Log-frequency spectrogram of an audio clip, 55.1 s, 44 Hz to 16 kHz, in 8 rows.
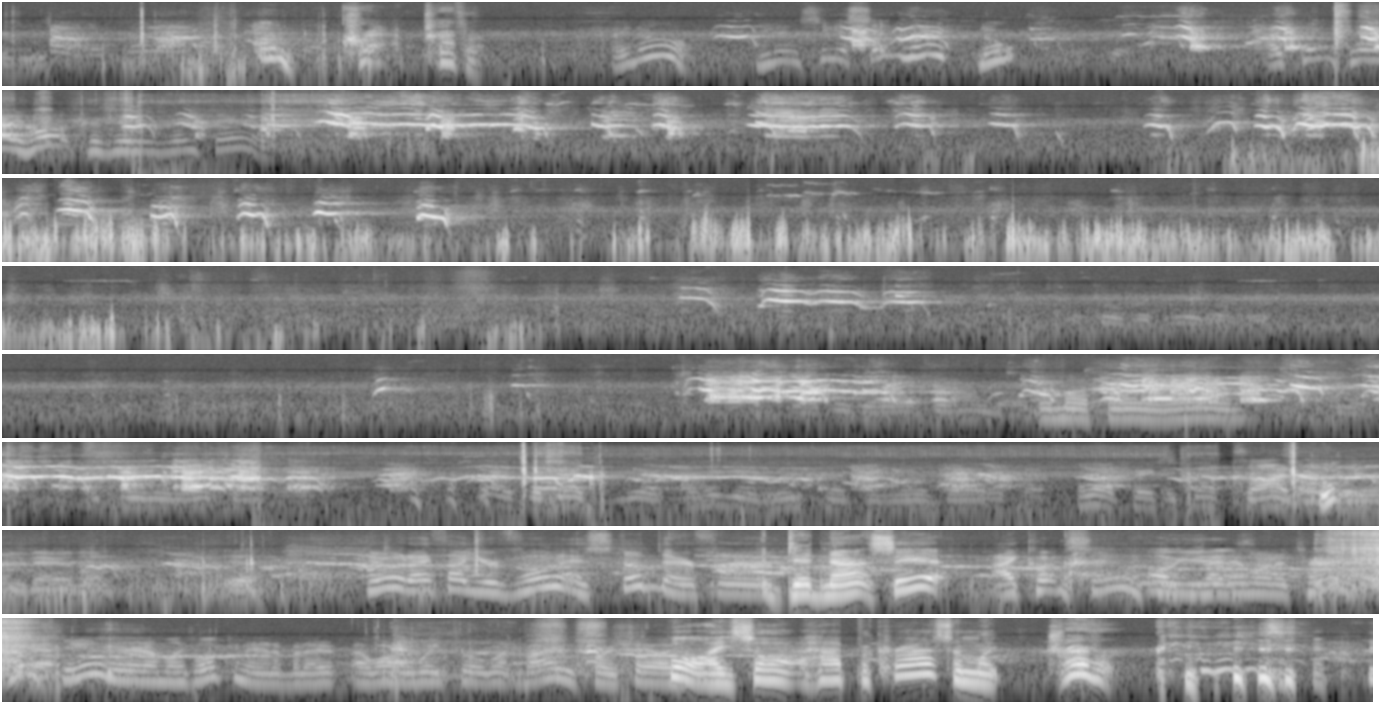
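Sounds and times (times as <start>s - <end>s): hounds baying: 0.1s - 2.0s, 3.4s - 18.9s, 23.9s - 26.1s, 29.4s - 55.0s.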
